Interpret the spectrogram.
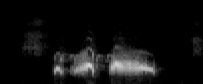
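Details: Single phrase from a spotted dove decoy calling wild birds in the morning: a short coo, a rising-falling coo, then one long, steady, slightly falling coo.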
